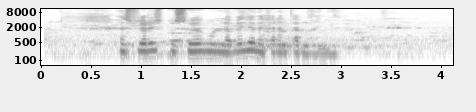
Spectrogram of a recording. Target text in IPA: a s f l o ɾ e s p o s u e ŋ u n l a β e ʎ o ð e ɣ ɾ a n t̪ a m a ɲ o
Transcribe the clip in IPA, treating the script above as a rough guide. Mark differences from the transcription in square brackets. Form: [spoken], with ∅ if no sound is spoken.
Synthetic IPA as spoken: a s f l o ɾ e s p o s u e ŋ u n l a β e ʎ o ð e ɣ ɾ a n t̪ a m a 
